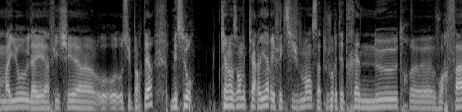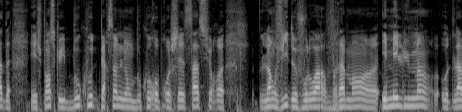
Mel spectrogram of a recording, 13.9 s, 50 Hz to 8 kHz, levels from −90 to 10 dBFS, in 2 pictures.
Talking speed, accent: 200 wpm, French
